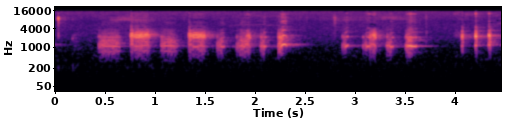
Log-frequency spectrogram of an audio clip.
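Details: Cockatiel (Nymphicus hollandicus) giving a run of harsh, raspy squawks in quick, uneven bursts.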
